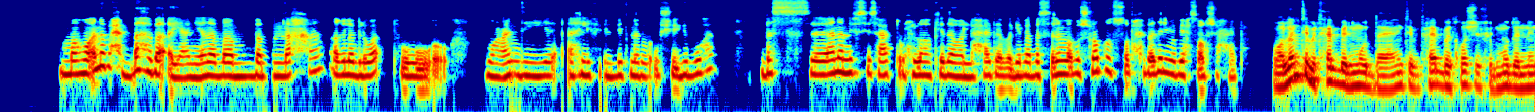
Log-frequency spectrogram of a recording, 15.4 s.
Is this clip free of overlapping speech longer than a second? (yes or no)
yes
